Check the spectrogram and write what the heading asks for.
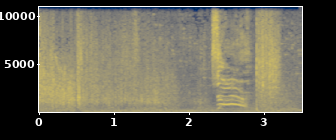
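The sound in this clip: Tank cannon fire in a war film: a heavy boom lands near the end over a steady low rumble that runs through the whole clip.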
